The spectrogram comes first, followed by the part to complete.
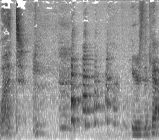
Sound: laughs

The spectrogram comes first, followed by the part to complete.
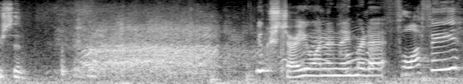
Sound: audience laughs

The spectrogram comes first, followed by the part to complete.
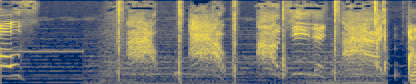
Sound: Eric screaming

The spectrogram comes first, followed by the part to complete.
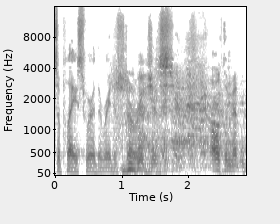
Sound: laughter

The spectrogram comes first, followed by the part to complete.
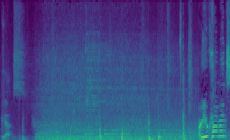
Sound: van engine running

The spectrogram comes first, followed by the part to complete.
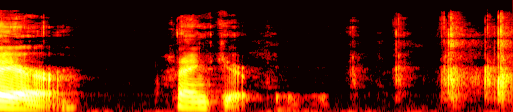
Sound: applause

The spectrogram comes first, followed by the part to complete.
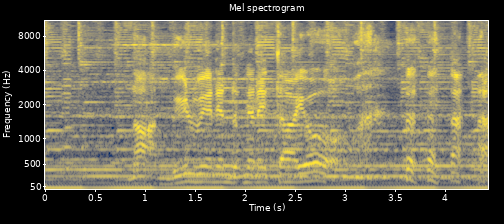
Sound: tamil movie dialogue in background

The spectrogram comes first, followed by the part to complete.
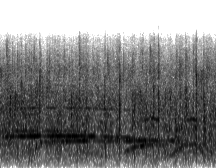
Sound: applause

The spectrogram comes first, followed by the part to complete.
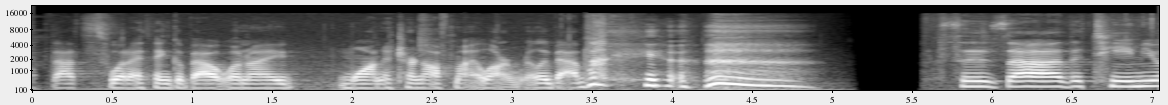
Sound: laughing

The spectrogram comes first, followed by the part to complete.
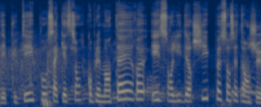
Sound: some Applause

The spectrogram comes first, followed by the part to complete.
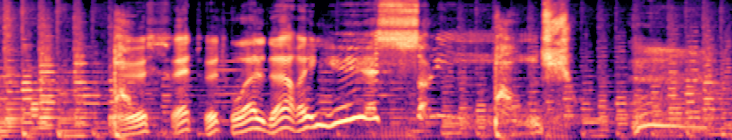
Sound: wheezing

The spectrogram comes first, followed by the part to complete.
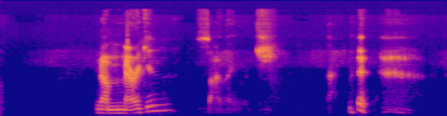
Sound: laughs

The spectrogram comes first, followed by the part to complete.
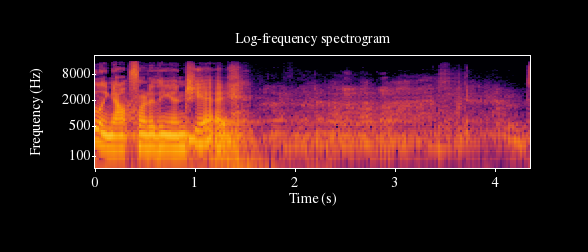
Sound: laughter

